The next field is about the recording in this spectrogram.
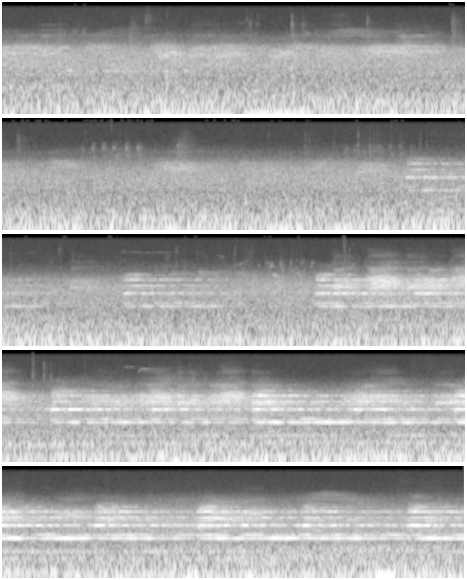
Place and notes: Rue Francq, Arlon, België - Saint-Martin Church Bells
Crows and church bells of the église Saint Martin, as heard from the side of a little park. Bus and car passing by.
